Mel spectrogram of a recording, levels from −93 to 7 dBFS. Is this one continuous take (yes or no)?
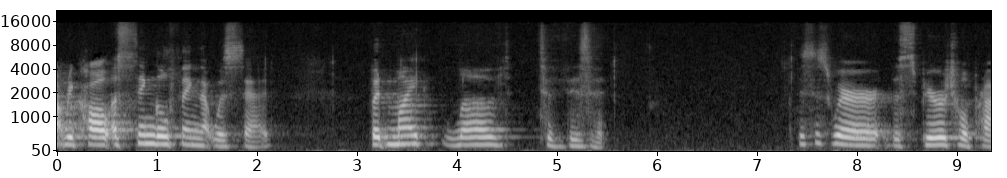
yes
